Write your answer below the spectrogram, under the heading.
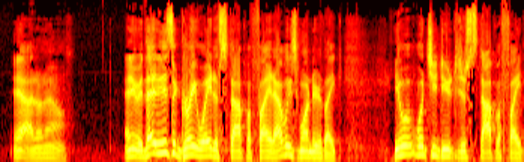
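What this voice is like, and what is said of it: Nasally American accent. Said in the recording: “my nasally American accent”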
